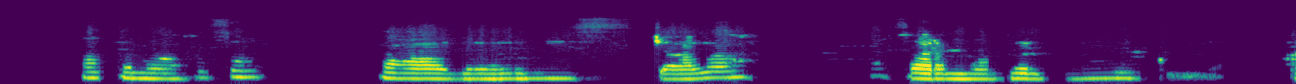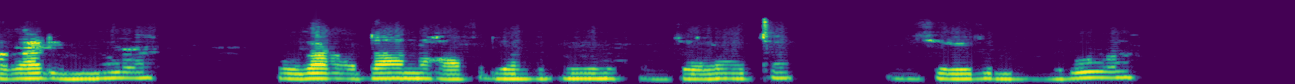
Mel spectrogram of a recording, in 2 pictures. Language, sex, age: Somali, female, 25-35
